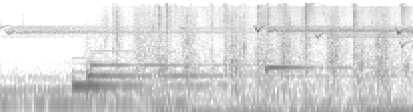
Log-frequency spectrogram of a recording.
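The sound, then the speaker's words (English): Hooves clip-clop as two unicorns walk down a winding road, a steady rhythmic clopping with sustained soft tones running beneath. “Sprinkles and Sparkles were walking down the winding road after a lazy morning of laying in the meadow.”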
